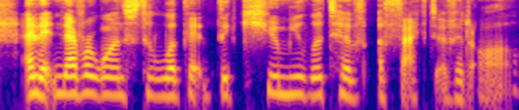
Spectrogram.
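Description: A woman at a moderate pace, in a dry, close sound with no echo, on a very clean recording with a silent background. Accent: American. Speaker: author. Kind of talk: interview.

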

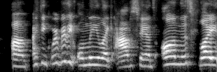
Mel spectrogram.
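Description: Speaking at a fairly quick pace with an American accent, a woman has a high-pitched, bright, sharp tone and ordinary pitch variation in a very clean recording with a silent background. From US, military upbringing (Colorado-born). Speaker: hockey fan and social media personality. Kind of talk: casual chat.

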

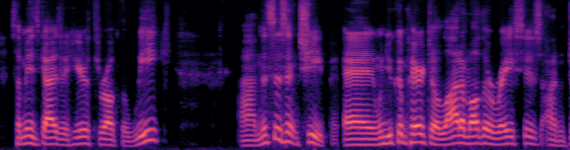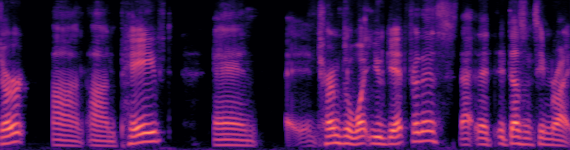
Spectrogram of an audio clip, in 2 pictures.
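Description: A man with an American accent and lively intonation, an ordinary speaking voice, dry and close with no echo, over a quiet background. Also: medium pitch for a man, moderate pace. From Minnesota. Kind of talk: casual chat.

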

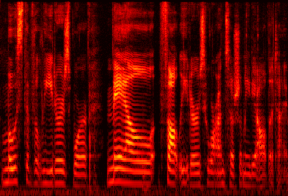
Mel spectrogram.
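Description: A woman with an American accent and a normal speaking voice, fairly low in pitch, at a fairly quick pace with ordinary pitch variation, on a very clean recording with a silent background. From New York City (Queens). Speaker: agency CEO and author. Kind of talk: interview.

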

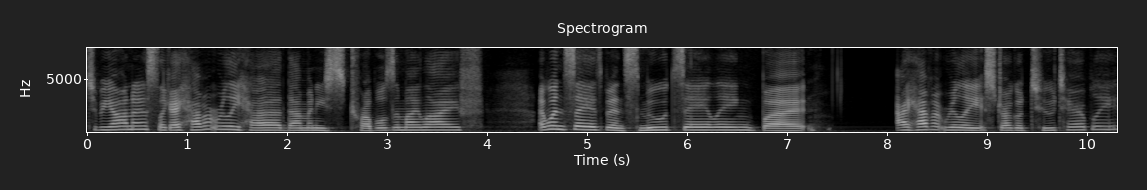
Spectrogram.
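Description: A high-pitched woman with an American accent, moderate pace and fairly even intonation, on a very clean recording with a silent background. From US South, South Carolina. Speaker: college student. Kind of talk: casual chat.

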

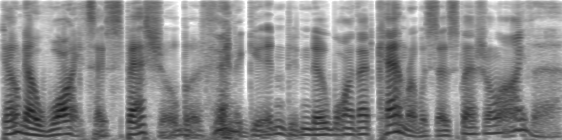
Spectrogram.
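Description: The speaker uses a put-on character voice with vocal fry and a fairly bright tone. Delivery moves at a moderate pace with big pitch swings. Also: man, medium pitch for a man.

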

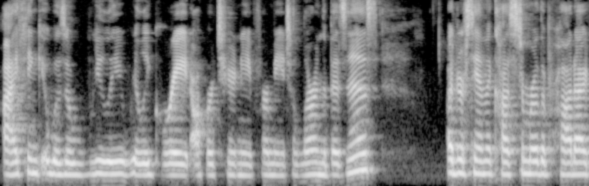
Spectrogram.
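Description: In a very clean recording with a silent background, a woman speaks in a plain, everyday voice at medium pitch, fairly quickly, with an American accent. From Texas. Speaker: HR executive and networking community founder. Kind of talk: interview conversation.

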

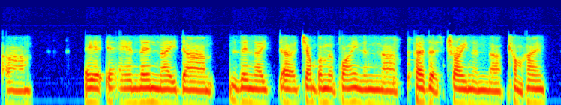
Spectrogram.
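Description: A man with an Australian accent, medium pitch and monotone, flat intonation. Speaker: harness racing trainer. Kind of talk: phone interview. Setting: phone call. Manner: halting.

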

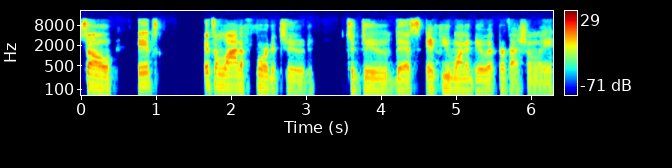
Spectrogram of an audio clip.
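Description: A man with an American accent has a normal speaking voice, fairly low in pitch with ordinary pitch variation. He goes at a moderate pace, and the sound is dry and close with no echo over a quiet background. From Indiana. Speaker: drag queen. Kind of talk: casual interview chat.

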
